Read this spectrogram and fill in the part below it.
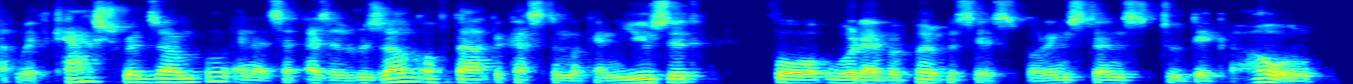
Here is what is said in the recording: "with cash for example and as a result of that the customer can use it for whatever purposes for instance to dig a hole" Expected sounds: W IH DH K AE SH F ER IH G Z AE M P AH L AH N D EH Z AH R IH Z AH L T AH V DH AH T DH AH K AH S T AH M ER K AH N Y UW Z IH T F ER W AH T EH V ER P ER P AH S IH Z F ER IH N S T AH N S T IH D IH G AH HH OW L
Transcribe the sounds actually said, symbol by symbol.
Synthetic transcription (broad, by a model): W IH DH K AE SH F ER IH G Z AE M P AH N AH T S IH Z AH R IH Z AH L T AH V DH AH T DH AH K AH S T AH M ER K AH N Y UW Z IH T F ER W AH T EH V ER P ER P AH S IH Z F ER IH N S T AH N S T IH D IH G AH HH OW L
